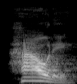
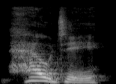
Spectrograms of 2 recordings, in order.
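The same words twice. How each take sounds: First: It is said in an American accent. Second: It is said in a British accent. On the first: "now in the American accent" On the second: "I will read it in the British manner"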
